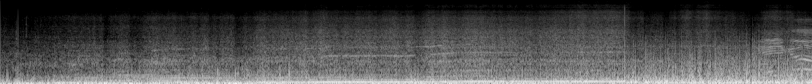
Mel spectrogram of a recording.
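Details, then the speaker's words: 2002 Yamaha 90 hp outboard, after sitting two years, all four carburetors synced, on a planing run reaching 33-38 knots: strong steady drone climbing slightly with speed over wind and water; running healthy. "I went ahead and synced all four carburetors. It wasn't easy because I don't have the tool, but sounds really good right now. Idle good."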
